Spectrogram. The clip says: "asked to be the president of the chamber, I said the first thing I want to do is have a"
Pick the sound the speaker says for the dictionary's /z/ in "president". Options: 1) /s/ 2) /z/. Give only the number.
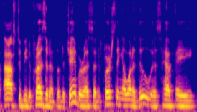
2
